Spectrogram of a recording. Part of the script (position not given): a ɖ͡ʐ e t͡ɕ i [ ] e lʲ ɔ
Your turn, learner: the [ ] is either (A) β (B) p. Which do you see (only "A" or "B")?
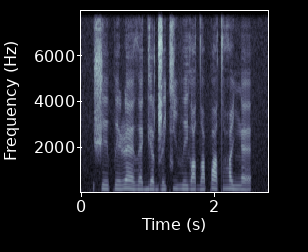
A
